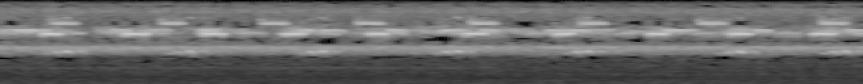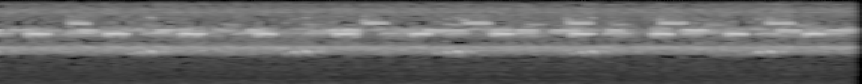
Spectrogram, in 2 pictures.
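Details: Night chorus of crickets recorded on a warm, humid summer night in the Midwest, many insects trilling at once in continuous high, pulsing bands that shimmer without pause.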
